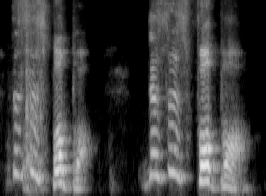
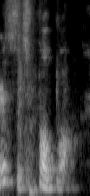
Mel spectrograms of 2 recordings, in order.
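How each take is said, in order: First: Emphatic shout. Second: Said in the usual way. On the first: Real, not acted. Ranting at Mahomes, loud and emphatic. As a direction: pound it home.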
